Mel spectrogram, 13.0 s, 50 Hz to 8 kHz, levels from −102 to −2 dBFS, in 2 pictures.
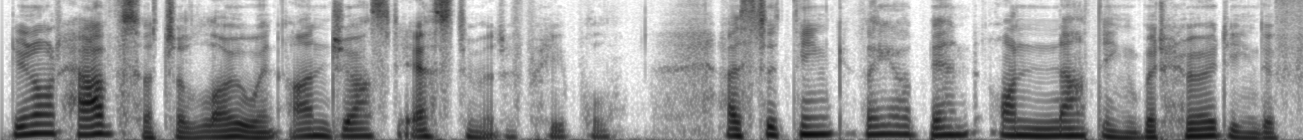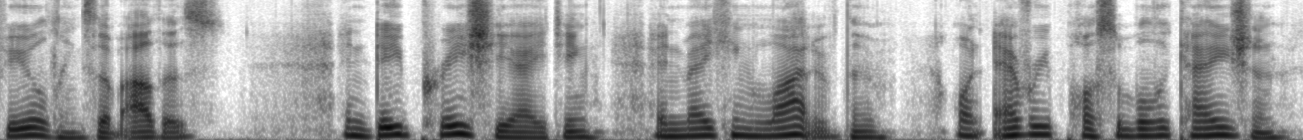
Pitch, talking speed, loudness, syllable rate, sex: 140 Hz, 165 wpm, -18 LUFS, 4.9 syllables/s, male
